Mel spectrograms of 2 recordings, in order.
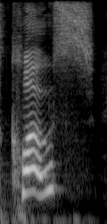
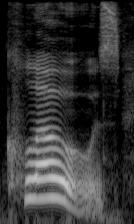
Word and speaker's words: close: a bath next is close meaning to be near uh and the other pronunciation is close meaning to shut or it can also mean to end um so in a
